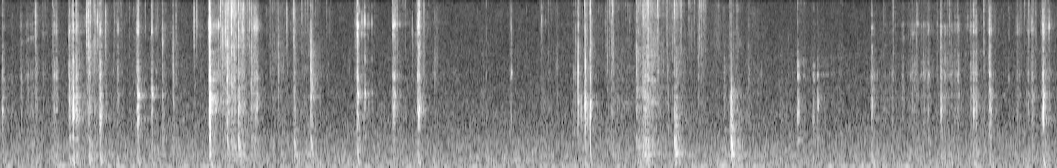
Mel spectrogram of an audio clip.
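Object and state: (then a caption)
Bar soap being shaved with a blade. A metal utility knife blade shaves and scrapes curls off a palm-sized, hand-held bar of solid soap with a red coating and a white interior. The clip is a quiet series of crisp, bright scraping and crackling strokes with almost no low end, with a louder, longer scrape near the two-second mark. Each stroke cuts off sharply, with no ring afterward.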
